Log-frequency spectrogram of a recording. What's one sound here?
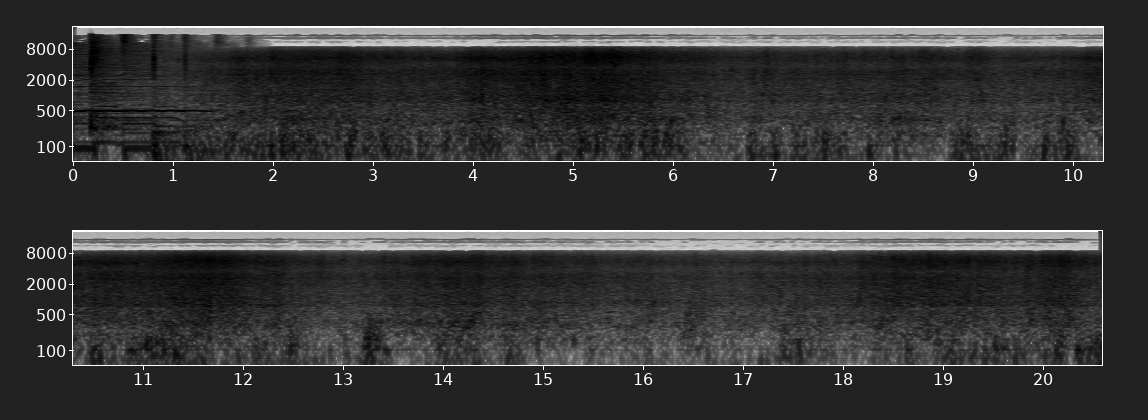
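Waves splash and foam over rocks close by.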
